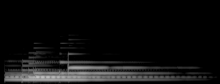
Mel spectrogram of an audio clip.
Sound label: Windows Foreground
